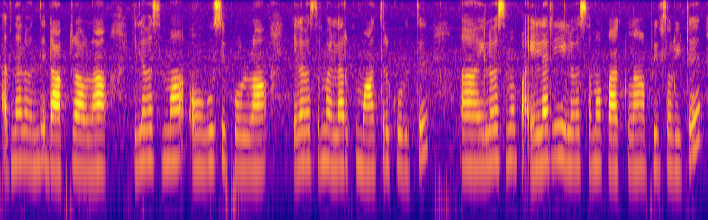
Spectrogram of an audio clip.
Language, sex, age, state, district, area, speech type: Tamil, female, 18-30, Tamil Nadu, Tirupattur, urban, spontaneous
